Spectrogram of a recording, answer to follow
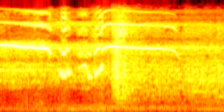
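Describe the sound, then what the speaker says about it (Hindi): A loud, shrill scream in a horror story rises and wavers at a high pitch for about two seconds, then trails off. It stands alone, with no talk over it. "तभी एक जोर से चीखने की आवाज आई।"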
